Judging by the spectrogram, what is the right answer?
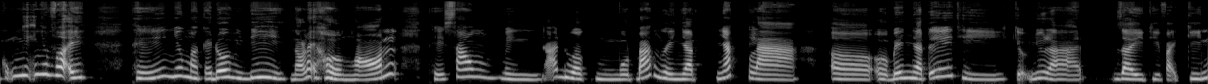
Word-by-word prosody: cũng 395 - -3
nghĩ 425 - +2
như 475 0 +3
vậy. 325 -6 +5 0.5
Thế, 290 +5 0
nhưng 385 -1 0
mà 295 -3 +2
cái 260 - -2
đôi 325 +4 +6
mình 285 -5 0
đi 310 -3 +3
nó 225 0 0
lại 360 - +1
hở 280 -6 +5
ngón. 220 +4 +3 0.5
Thế 235 -1 -3
xong 340 +6 +1
mình 230 -4 -3
đã - - -3
được, 280 -7 +1
ừm, 230 -2 -3
một 230 +1 -4
bác 300 +9 +3
người 290 -9 0
Nhật 240 -1 +1 0.2
nhắc 330 +4 -1
là, 230 -5 +2 0.3
ờ, 235 -3 0
ở 240 -1 -2
bên 270 +6 +2
Nhật 260 -4 +3
ấy 365 +8 -1
thì, 230 - -5
kiểu - - -5
như 285 +3 -2
là, 230 -3 -2 0.3
giày 245 -2 +1
thì 235 +1 -8
phải - - -4
kín 255 +2 -1
255 Hz, 200 wpm, -23 LUFS, 230-315 Hz, 0.5 s, đôi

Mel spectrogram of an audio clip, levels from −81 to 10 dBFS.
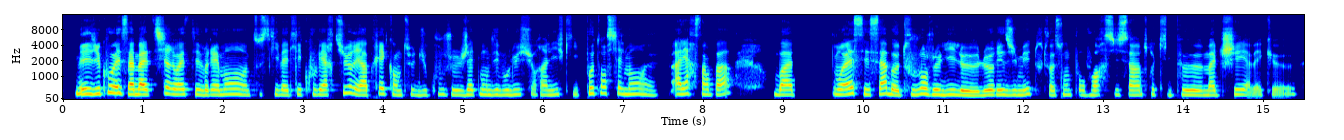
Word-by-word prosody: Mais 240 -1 +5
du 250 +2 +3
coup, 300 - -2
ouais, 280 -1 +7
ça 225 -1 +8
m'attire. 220 +3 +5
Ouais, 220 0 +3
c'est 220 - -1
vraiment 210 +1 0
tout 205 +2 -13
ce - - -9
qui 210 - -8
va 205 - -2
être 200 +2 -4
les 220 - -6
couvertures, 215 +6 -2
et 210 - +3
après, 200 +5 +1
quand 205 -1 -7
du 200 -1 -9
coup 225 +4 -11
je 205 -2 -4
jette 210 +2 -2
mon 215 -1 -3
dévolu 205 +1 -4
sur 220 - -9
un 205 - -2
livre 220 +3 -6
qui - - -14
potentiellement, 250 -3 -2
heu, 190 - -11 0.2
a 230 - +2
l'air 250 +1 -1
sympa, 220 +2 -1 0.5
bah 210 -1 +3 0.5
t 225 - -7
ouais, 220 +3 +5
c'est 225 -4 -3
ça. 235 +3 +3
Bah, 210 -4 +3
toujours, 220 +5 0
je 215 -1 +2
lis 210 +1 0
le 185 -3 +5
le 195 +3 +4
résumé, 205 +1 -1
de - - -21
toute - - -18
façon, 205 +2 -6
pour 205 -1 -8
voir 195 +1 -3
si 210 - -4
c'est 200 0 -1
un 200 0 0
truc 220 +1 -11
qui 185 - -13
peut 200 0 +2
matcher 195 +3 0
avec, - - -10
heu, 240 -1 -10
215 Hz, 230 wpm, -23 LUFS, 200-230 Hz, 0.5 s, ça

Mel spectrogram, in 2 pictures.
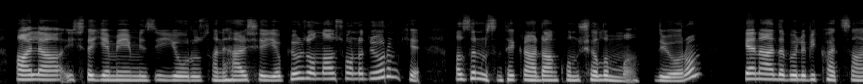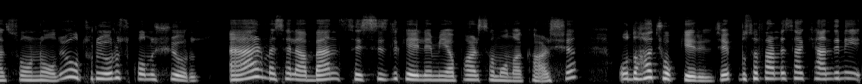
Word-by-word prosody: Hâlâ, 220 -1 +4
işte, 215 +1 -1
yemeğimizi 200 -2 +1
yiyoruz, 190 -1 0
hani, 190 0 +1
her 200 0 +3
şeyi 200 -1 -1
yapıyoruz. 245 +9 +1
Ondan 260 -1 +1
sonra 255 -1 -4
diyorum 330 +5 0
ki - - -4 0.3
"Hazır 240 +4 +2
mısın? 210 -5 -2
Tekrardan 200 -1 +2
konuşalım 200 0 +1
mı?" 175 +1 -4 0.2
diyorum. 175 - +2 0.5
Genelde 240 -3 +4
böyle 215 -1 +4
birkaç 215 -2 -1
saat 190 -2 -2
sonra 195 -1 -2
oluyor. 190 - -3
Oturuyoruz, 275 -3 -1
konuşuyoruz. 220 -7 -3 0.2
Eğer 265 +12 +4
mesela 245 - -2
ben 235 +4 +2
sessizlik 240 +1 -5
eylemi 210 -3 +3
yaparsam 200 +1 -2
ona 165 -3 -3
karşı 175 - -4 0.4
o 255 +1 -1
daha 270 +4 +4
çok 260 -4 +1
gerilecek. 195 +5 +1
Bu - - 0
sefer 270 +1 0
mesela 265 +1 -2
kendini 265 -1 -4
220 Hz, 145 wpm, -24 LUFS, 195-255 Hz, 0.5 s, Hâlâ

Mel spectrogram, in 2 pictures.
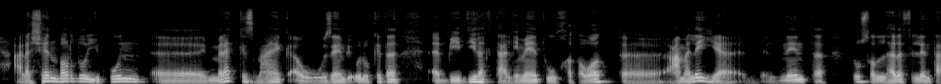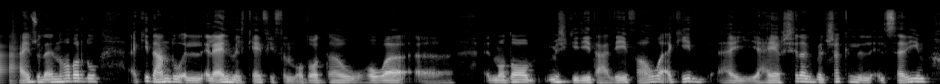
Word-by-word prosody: علشان 135 +12 +2
برضه 135 0 +3
يكون 120 +3 +1
آآ، 85 -1 -1
مركِّز 115 - 0
معاك، 100 +4 -2
أو 80 -1 -2
زي 100 +3 +2
ما - - +1
بيقولوا 95 +2 0
كده، 105 +1 +1 0.3
آآ، 95 - +2
بيدّي 95 +5 +2
لك 110 -1 +4
تعليمات 95 +3 0
وخطوات 90 +5 0 0.6
عمليّة 95 - +3 0.5
إن 80 +2 -9
أنت 105 -2 +1 0.3
توصل 120 -5 -1
للهدف 95 +2 +2
اللي 90 +2 +2
أنت 100 0 -3
عايزه. 110 +8 0
لأن 120 +2 +3
هو 140 - +2
برضه 145 -2 +2 0.3
أكيد 165 -6 -2
عنده 125 +2 +4
ال 95 -2 +1
العلم 110 +5 +5
الكافي 100 +2 -4
في 90 - -15
الموضوع 85 +2 -2
ده، 95 +1 -5
وهو 90 +1 0 0.3
آآ، 80 +1 -11 0.3
الموضوع 100 0 +2
مش 120 +1 -1
جديد 100 -3 0
عليه، 80 +5 -1
فهو 125 +4 -2
أكيد 115 0 -3
هي 85 -1 -4
هيرشِدك 95 +9 0
بالشكل 120 +2 -3
ال 95 -3 -3
السليم، 110 +8 +1
100 Hz, 155 wpm, -23 LUFS, 90-120 Hz, 0.6 s, العلم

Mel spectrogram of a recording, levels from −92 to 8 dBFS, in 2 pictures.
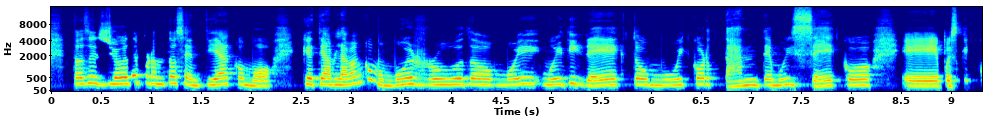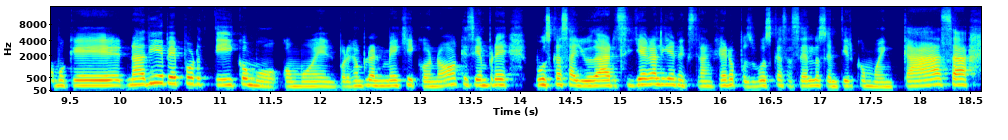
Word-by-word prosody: Entonces, 245 -1 -1
yo 250 0 +6
de 295 +4 +4
pronto 260 0 0
sentía, 225 -1 0
como 190 -7 -1 0.3
que 235 +1 +3
te 235 - +2
hablaban 225 +5 +2
como 420 - -1
muy 215 +6 +2
rudo, 225 0 +1
muy 225 +5 -3
muy 225 +1 -1
directo, 220 -1 0
muy 210 +1 -3
cortante, 210 -3 -3
muy 210 +3 -2
seco, 210 +1 -1 0.3
eh, 180 0 +2
pues, 185 - -2
que 380 0 -17
como 195 - -5
que 195 0 +4
nadie 230 +7 +4
ve 260 -2 +6
por 255 -2 +1
ti, 215 -3 -2
como 195 -8 0
como 165 0 -3
en, 165 -2 -5
por 170 0 -6
ejemplo, 180 +4 -2
en 185 -1 -1
México, 190 -2 -2
¿no? 210 +8 0
Que 225 -1 -6
siempre, 210 +1 +1 0.2
buscas 220 +1 +1
ayudar. 190 0 +4
Si 190 +1 -10
llega 225 +3 +4
alguien 230 -2 +1
extranjero, 195 +1 -4
pues, 165 -5 -9
buscas 190 +2 -4
hacerlo 180 +2 -3
sentir 175 0 -5
como 175 -4 -5
en 155 0 -5
casa, 210 +7 +4
210 Hz, 165 wpm, -23 LUFS, 185-230 Hz, 0.3 s, yo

